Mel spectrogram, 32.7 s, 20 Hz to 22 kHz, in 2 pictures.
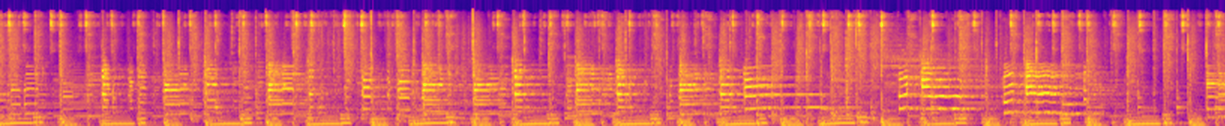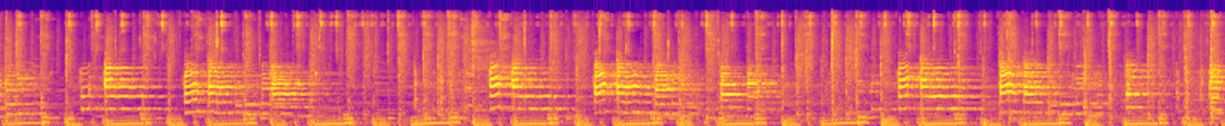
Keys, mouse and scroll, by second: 0.5 scroll down 3, 0.7 middle drag, 1.0 click, 1.1-1.5 middle drag, 1.5 scroll up 1, 1.6-2.1 middle drag, 2.1 click, 2.2 KP_7, 2.4-2.7 scroll up 1, 2.7 Tab, 3.5 alt+/, 5.4 r, 7.1 Tab, 7.4 KP_3, 7.9 KP_1, 9.4 click, 9.7 click, 10.1-11.9 drag, 11.9 Tab, 12.3 click, 13.7 r, 15.1 Tab, 15.4 alt+/, 15.8 middle click, 16.2 click, 16.3 middle click, 17.3-17.7 scroll up 3, 17.7 click, 18.4 3, 18.6 click, 18.9 KP_3, 19.2-19.5 scroll up 2, 19.5 shift+middle click, 20.0 g, 20.6 r, 21.3 s, 22.5 click, 23.0 g, 24.5-25.5 drag, 26.0 click, 26.6 e, 28.3 click, 28.6 click, 29.0 g, 30.9 ctrl+s, 31.3 Tab, 31.7 click, 32.2 scroll down 1, 32.4-32.6 shift+middle drag.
